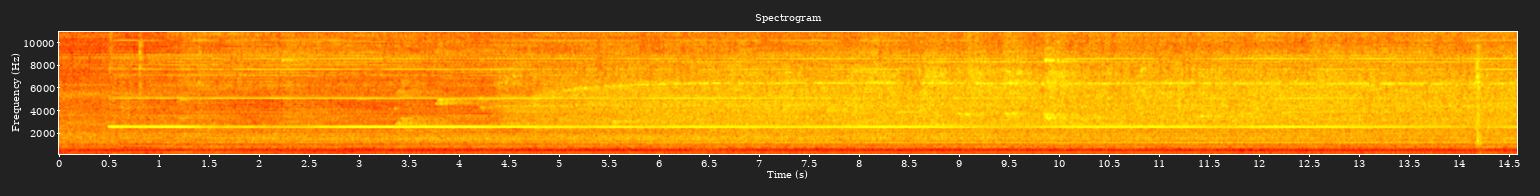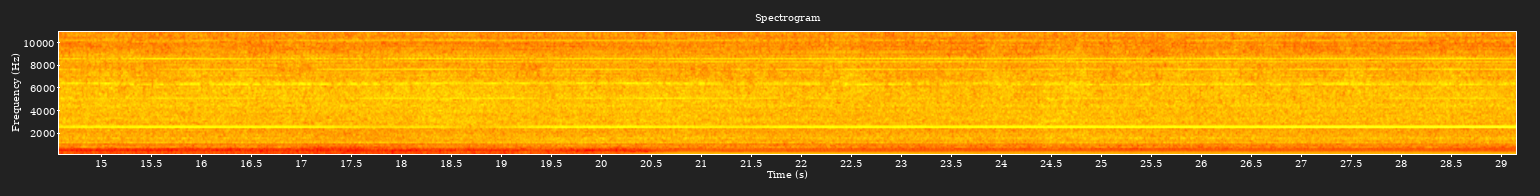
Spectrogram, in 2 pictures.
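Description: The hydraulic power unit of a transformer core stacking table, an electric motor driving a pump, running steadily while its hydraulic cylinder tilts the table up. A steady high whine runs throughout, and about twenty seconds in a low hum comes in and the sound gets a little louder.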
